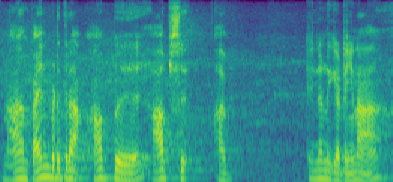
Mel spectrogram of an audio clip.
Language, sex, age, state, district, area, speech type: Tamil, male, 30-45, Tamil Nadu, Tiruppur, rural, spontaneous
